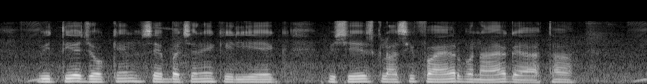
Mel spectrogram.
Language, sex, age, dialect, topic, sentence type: Hindi, male, 18-24, Hindustani Malvi Khadi Boli, banking, statement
